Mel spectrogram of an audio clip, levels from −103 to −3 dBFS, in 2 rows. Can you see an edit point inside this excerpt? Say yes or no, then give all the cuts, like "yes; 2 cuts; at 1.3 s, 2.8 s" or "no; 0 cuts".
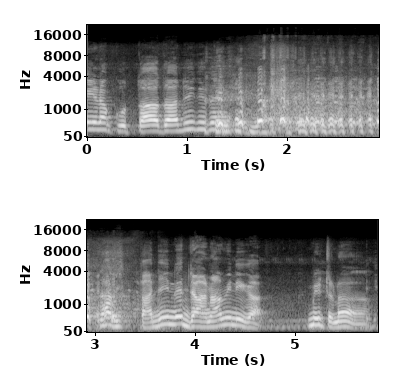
yes; 1 cut; at 3.4 s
